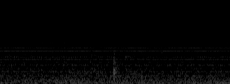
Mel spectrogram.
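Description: Near silence with a faint steady electrical hum, and one faint click about a second in.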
